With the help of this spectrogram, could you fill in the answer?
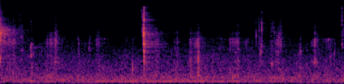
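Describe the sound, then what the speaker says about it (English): Someone bites and chews a cucumber and tomato salad close to the mic, a single sharp crunch followed by quieter wet chewing crackles over a low background hum. "You hear that crunch?"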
